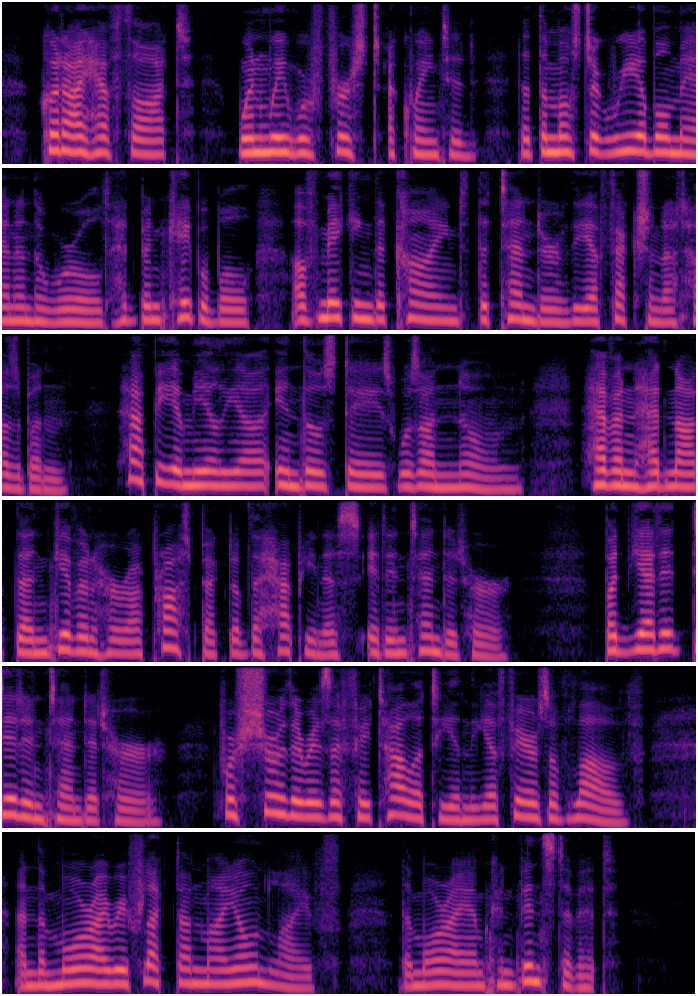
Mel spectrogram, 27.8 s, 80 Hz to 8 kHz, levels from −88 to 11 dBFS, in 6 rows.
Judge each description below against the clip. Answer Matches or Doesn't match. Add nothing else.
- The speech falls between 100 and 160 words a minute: Doesn't match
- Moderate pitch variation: Matches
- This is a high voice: Matches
